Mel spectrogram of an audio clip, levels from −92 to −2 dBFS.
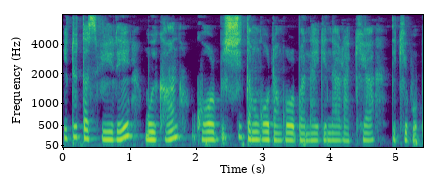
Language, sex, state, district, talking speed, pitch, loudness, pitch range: Nagamese, female, Nagaland, Kohima, 165 wpm, 180 Hz, -17 LUFS, 165-210 Hz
